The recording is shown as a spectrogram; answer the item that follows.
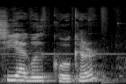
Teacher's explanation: uses declarative word order to ask questions with a rising intonation at the end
